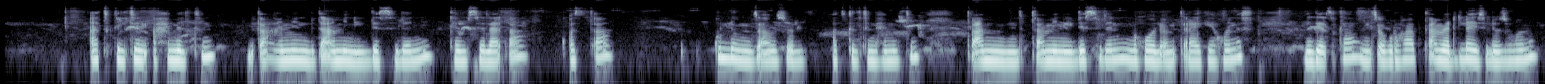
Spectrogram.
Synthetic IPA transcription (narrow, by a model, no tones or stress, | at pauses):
ʔat̪kʰɨlt̪ʰɨnaħmɨlt̪ʰɨn | bɨt̪ʼaʕminbɨt̪ʼa̰ʕminɨjd̪ɐsɨlɐnːikʰɐmsɐlat̪ʼa | kʼost̪ʼa | kʰulːomzɨʔa̰msɐlːu | ʔat̪kʰɨlt̪ʰɨnaħmɨlt̪ʰɨn | bɨt̪ʼaʕmiɨt̪ʼaʕminɨjd̪ɐsɨlɐnːinɨxolʔomt̪ʼɨɾajkʰɐjxo̞nɐs | nɨɡɐt͡sʼkʰanɨt͡sʼɐɡɾuxabɨt̪ʼaʕmad̪ɨlːajːusɨlɐzɨxo̞nu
